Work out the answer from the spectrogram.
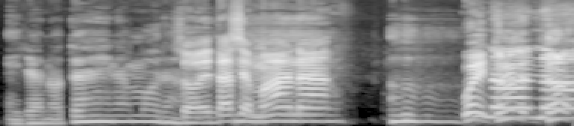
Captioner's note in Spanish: Hablando en idioma extranjero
